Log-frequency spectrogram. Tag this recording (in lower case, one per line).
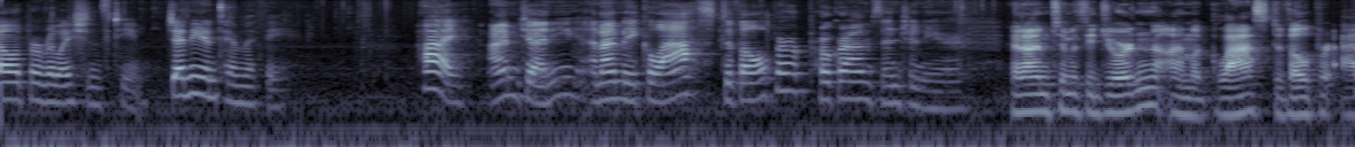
speech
